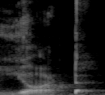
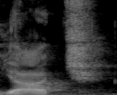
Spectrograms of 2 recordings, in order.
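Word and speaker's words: yacht: अगला शब्द है योट इसको प्रोनाउंस करते हैं योट इसको बोला हिंदी में बोला जाता है याच याच यानी यह एक छोटी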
